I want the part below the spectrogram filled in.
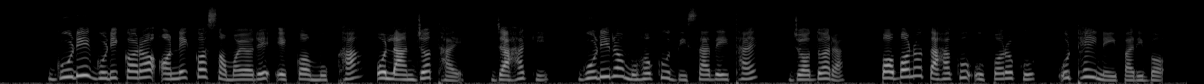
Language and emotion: Odia, neutral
